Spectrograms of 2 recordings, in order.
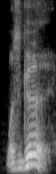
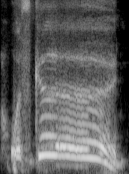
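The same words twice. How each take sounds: First: It sounds angry and confrontational. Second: It sounds very excited and eager.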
